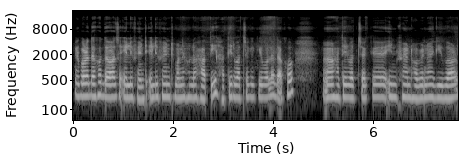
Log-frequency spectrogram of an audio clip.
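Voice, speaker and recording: A woman teacher, explaining a children's workbook lesson patiently and repeating the answers slowly. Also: mid-range voice, little pitch movement, mellow, a little hiss or hum.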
